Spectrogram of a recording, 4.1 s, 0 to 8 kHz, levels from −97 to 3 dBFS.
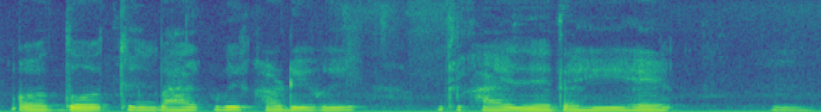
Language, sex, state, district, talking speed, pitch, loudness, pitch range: Hindi, female, Rajasthan, Jaipur, 175 wpm, 175 Hz, -16 LUFS, 110-185 Hz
